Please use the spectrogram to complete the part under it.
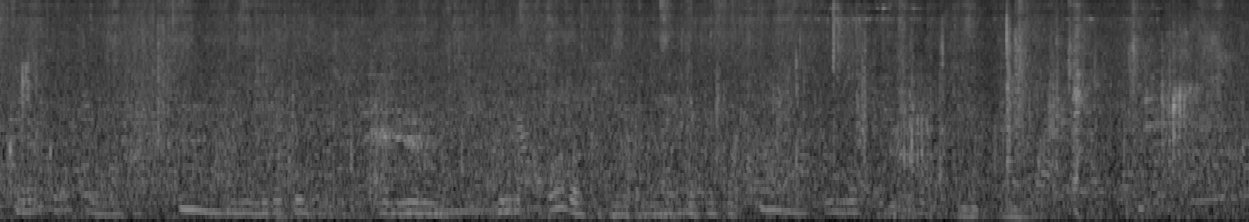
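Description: A man chants slowly in a low voice.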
